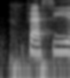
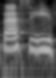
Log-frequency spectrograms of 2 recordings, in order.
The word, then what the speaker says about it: Fessie: fessie like he is Messi rhymes with fessie for a reason his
